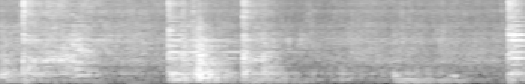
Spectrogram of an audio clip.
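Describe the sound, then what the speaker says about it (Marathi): Potatoes frying in a pan for bhagar, with a steady sizzle broken by several louder scraping stirs of a spoon against the pan, close up and alone without talk. "बघा कसे मस्त असे तळायला लागले."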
